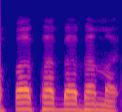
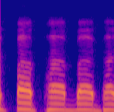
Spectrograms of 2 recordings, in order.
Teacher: तो आपको बता दें कि प वर्ग का प, फ, ब, भ, म, अगर जैसे ये सब जो वर्ड होते हैं इनका उच्चारण करते समय ओठ ओठ दोनों ओठ जो होते हैं दोस्तों आपस में टकराते हैं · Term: ओष्ठ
